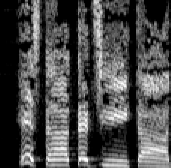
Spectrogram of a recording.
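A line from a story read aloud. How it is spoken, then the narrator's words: Sardonic shout through cupped hands. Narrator (Italian): gridò sardonico il Riccetto, con le mani a imbuto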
